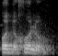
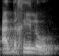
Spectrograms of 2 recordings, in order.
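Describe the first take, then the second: First: The word begins with a 'u' vowel sound. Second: The word begins with an 'a' vowel sound. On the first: The speaker calls it right. "ini dibaca dhamma" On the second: The speaker calls it wrong. "bukan adkhilu"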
